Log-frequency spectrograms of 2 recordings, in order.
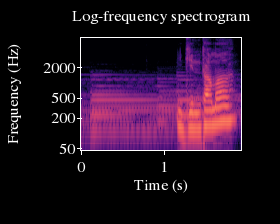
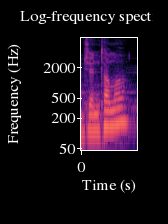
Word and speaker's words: Gintama: crisis of conscience Gintama instead of jintama I'm pronouncing it gin like the drink like tonic engine or gin and tonic also if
